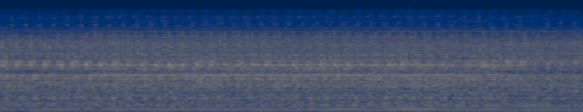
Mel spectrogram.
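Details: Honda Fit gasoline engine at steady idle: fast, light metallic ticking clatter, diesel-like, compared to an old Kombi diesel or sewing machine; owner says it lessens once warm; internal knock, cause not yet found, car at workshop.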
